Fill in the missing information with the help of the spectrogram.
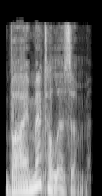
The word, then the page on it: bimetallism: British English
